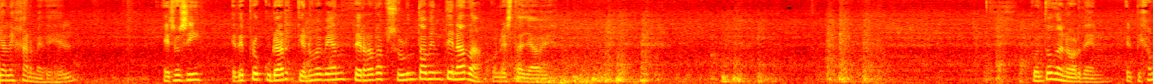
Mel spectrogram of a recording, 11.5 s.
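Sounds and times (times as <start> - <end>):
speech: 0.0 - 0.9, 1.6 - 5.8, 10.3 - 11.5
train wheels rumbling on rails: 0.0 - 11.5
train wheels clickety-clack on rails: 4.9 - 9.0, 9.8 - 10.6.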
